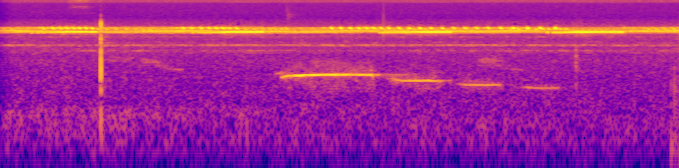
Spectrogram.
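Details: A common potoo (Nyctibius griseus), the 'mother of the moon' bird, sings a mournful, drawn-out whistle followed by four notes stepping steadily lower, over a constant high, shrill insect drone.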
